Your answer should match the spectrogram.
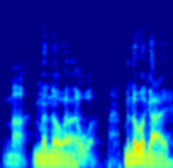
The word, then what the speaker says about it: Manoah: today's story is about Manoa the man Noah no I don't it's spelled like it's just Ma and like Noah like Noah's Arc Noah right ma manoah Manoa Manoa guy it's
